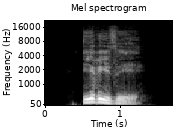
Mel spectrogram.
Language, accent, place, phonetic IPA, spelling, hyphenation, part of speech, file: German, Germany, Berlin, [ˈiːʁiˌzeː], Eriesee, Erie‧see, proper noun, De-Eriesee.ogg
- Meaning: Erie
